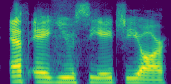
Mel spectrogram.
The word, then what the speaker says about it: Faucher: Look, his name, however you pronounce it, Fauche, I think it rhymes with Fauche, whatever it is. Faucher.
